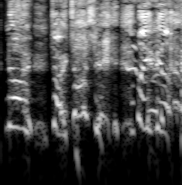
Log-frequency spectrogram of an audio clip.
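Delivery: high, loud terrified cry through laughter; mock a screaming sleepwalker; panicked sleep scream. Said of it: "Luke being like".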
